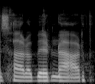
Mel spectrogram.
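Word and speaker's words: Sarah Bernhardt: Faccio riferimento a Sara Bernard, in realtà l'accento sarebbe Sara Bernard,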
